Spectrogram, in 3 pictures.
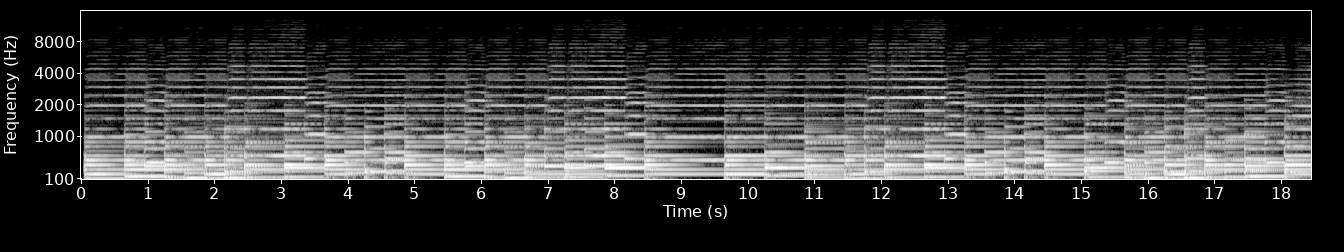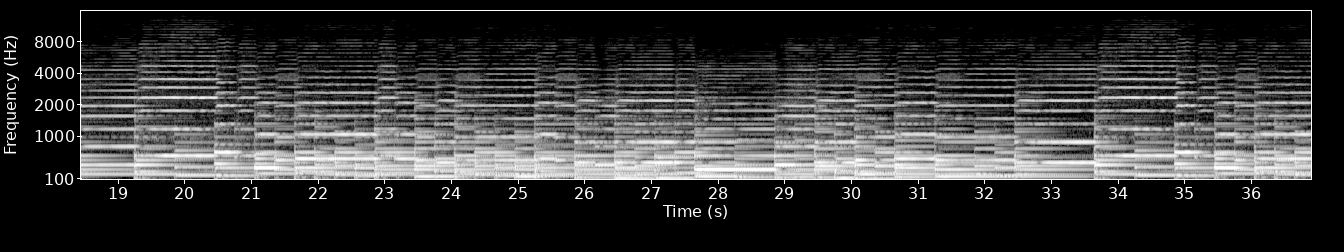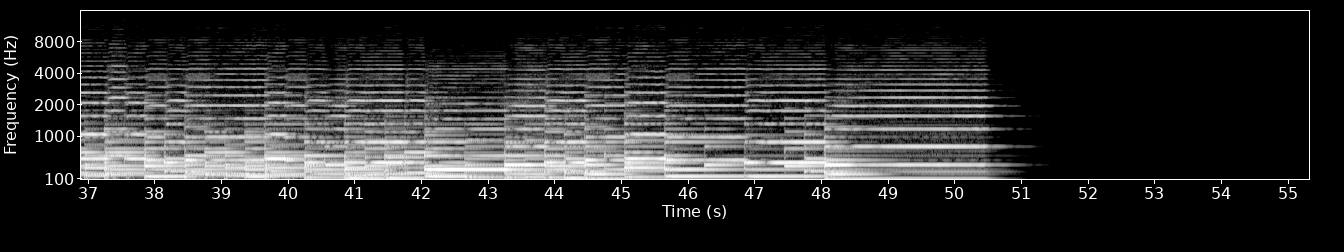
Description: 4/4 (View more 4/4 Music)
D5-E6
